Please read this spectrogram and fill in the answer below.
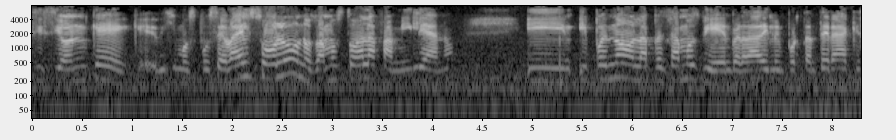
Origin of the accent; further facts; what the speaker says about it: Mexico; now in El Paso, United States; cuando nos fuimos de México a El Paso, que es frontera con México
